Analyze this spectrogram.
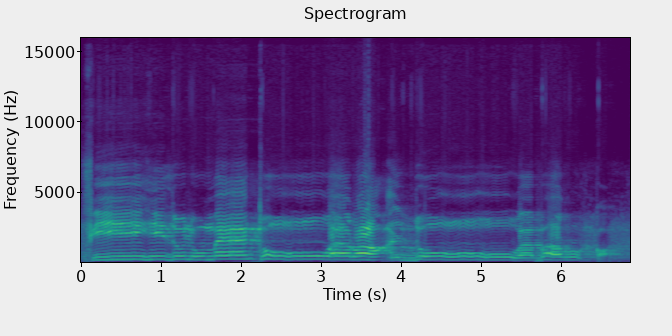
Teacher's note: zulumatun menjadi zulumatu, berjangkit bunyi tun itu ke dalam waw. Wa ra'dun, berjangkit bunyi dun itu ke dalam waw.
